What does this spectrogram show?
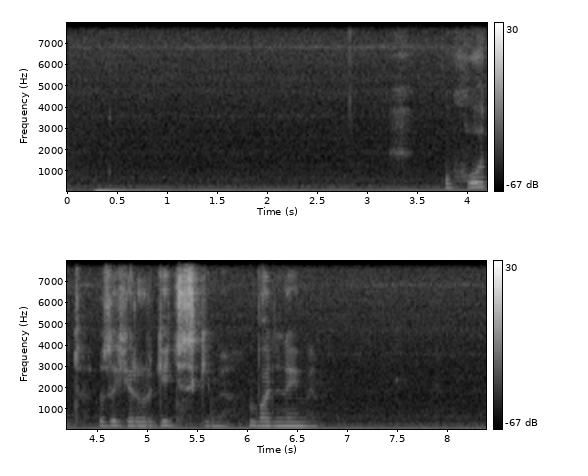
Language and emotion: Russian, sad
